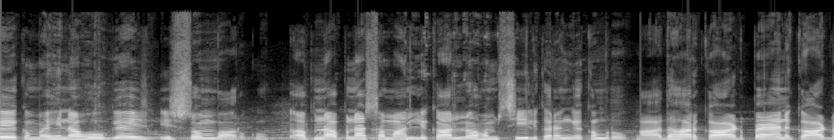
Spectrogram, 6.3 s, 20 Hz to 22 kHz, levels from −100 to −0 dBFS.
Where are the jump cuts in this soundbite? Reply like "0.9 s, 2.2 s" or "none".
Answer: 2.1 s, 4.7 s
